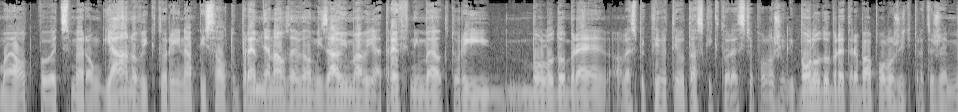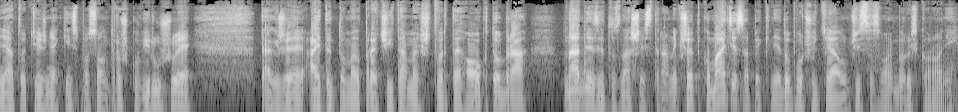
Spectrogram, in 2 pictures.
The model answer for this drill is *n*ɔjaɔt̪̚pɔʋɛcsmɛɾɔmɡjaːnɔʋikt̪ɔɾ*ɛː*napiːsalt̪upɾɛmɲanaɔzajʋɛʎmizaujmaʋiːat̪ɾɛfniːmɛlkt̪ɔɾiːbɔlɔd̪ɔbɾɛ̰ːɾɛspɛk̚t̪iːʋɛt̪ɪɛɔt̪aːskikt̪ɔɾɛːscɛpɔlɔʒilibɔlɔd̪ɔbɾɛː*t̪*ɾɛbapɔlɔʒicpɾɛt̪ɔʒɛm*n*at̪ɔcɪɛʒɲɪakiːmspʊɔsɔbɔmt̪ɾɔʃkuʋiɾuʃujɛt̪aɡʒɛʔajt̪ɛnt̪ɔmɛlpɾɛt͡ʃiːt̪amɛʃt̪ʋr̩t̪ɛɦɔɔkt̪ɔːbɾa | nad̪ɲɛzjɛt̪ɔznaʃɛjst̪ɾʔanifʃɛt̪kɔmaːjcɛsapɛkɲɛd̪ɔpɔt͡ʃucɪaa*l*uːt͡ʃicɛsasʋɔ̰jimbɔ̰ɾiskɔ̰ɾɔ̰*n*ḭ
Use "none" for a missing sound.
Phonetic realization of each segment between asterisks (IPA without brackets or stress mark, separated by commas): m, iː, t̪, ɲ, l, ɲ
